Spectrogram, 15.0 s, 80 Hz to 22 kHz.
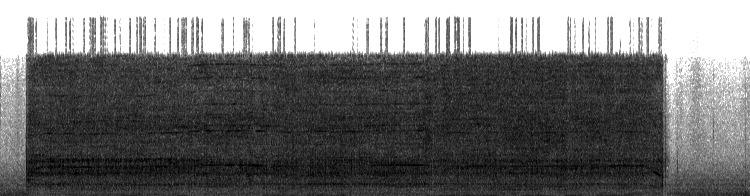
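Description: A power sanding disc grinds steadily against a red cedar bowl spinning in reverse at about 400 RPM on a lathe, a loud continuous whirring hiss that runs unbroken, then cuts off near the end.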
